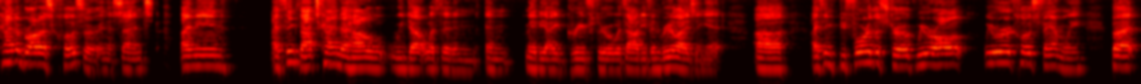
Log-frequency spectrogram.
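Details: Adult male speaker; normal speech.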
